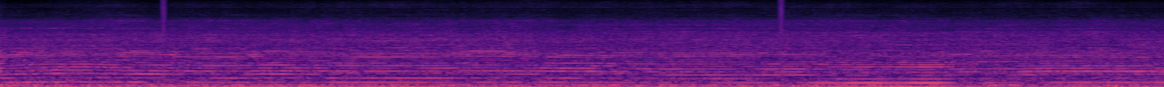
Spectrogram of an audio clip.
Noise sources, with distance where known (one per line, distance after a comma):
chainsaw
